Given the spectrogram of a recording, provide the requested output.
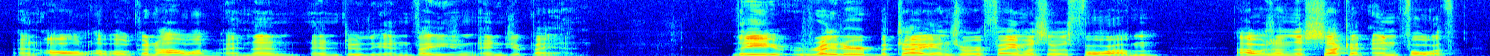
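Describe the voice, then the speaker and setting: Here a man speaks with a Southern US accent at a medium pitch and a fairly slow pace. His pitch variation is ordinary, and the background is quiet. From US South, Mississippi. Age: 80s+. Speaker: war veteran. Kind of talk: oral history interview. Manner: halting.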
